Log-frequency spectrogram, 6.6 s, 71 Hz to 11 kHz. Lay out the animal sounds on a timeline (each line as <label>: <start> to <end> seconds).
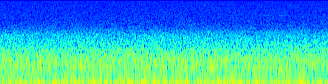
Black-throated Green Warbler (Setophaga virens): 5.0 to 5.9 seconds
